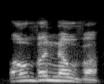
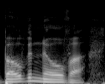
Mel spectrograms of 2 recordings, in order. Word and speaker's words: Bovanova: Bovina, am I pronouncing that right? – Bovanova, kind of like Bossa Nova. – But that's right. – Style. – Sorry, man. It's right in front of me. Bovanova.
